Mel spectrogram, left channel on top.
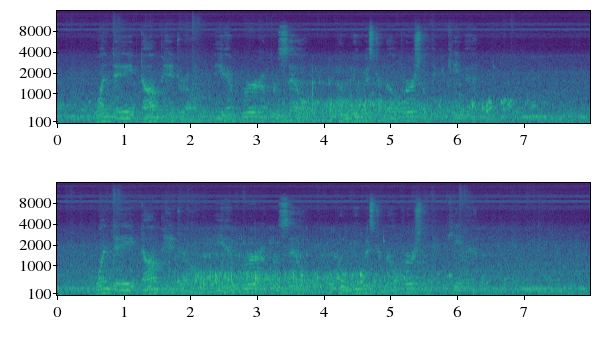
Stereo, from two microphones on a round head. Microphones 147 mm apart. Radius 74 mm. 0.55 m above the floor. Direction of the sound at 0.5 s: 55° left (ahead or behind).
